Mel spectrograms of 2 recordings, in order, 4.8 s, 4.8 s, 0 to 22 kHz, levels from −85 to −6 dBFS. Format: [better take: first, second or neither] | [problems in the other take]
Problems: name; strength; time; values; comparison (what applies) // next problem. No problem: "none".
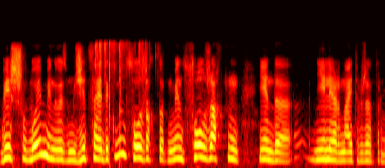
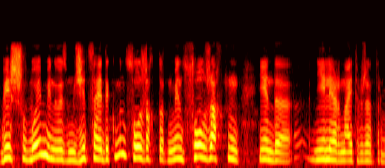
second | background sound (Coin (dropping)); 18 dB below the speech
